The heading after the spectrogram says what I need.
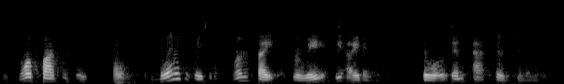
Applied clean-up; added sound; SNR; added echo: neural mask model DeepFilterNet 3.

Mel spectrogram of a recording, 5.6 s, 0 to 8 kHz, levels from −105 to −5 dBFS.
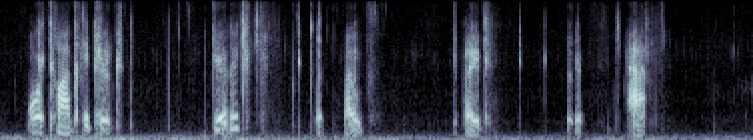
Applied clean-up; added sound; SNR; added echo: neural diffusion model UNIVERSE++.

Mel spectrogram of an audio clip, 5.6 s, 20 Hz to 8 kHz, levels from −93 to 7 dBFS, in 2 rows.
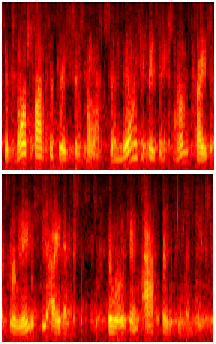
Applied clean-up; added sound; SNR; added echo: neural separator model SepFormer DNS4.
